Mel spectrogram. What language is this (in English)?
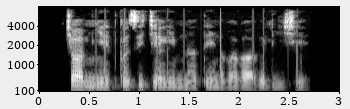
Kalenjin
